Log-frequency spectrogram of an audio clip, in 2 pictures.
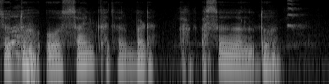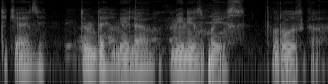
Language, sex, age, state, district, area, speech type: Kashmiri, male, 30-45, Jammu and Kashmir, Baramulla, rural, spontaneous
